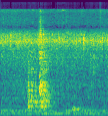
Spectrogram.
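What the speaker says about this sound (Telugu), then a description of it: "పసుపు వేసుకోవాలి. కొద్దిగా కరివేపాకు వేసుకోవాలి." Turmeric and curry leaves hitting hot oil for a Telugu chicken curry, a sudden loud sizzle bursting up briefly over a low steady frying hiss.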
